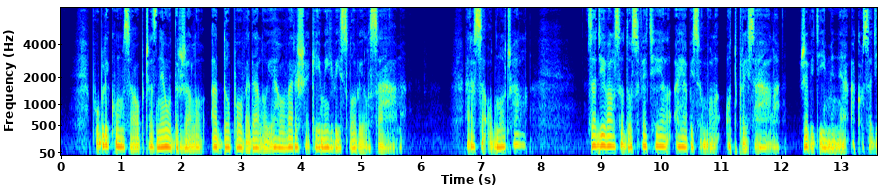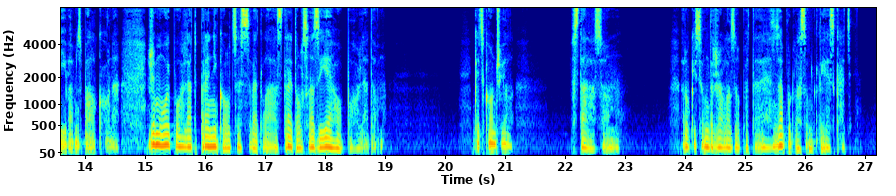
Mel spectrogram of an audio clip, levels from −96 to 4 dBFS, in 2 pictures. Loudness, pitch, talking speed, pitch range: -31 LUFS, 135 Hz, 125 wpm, 120-145 Hz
